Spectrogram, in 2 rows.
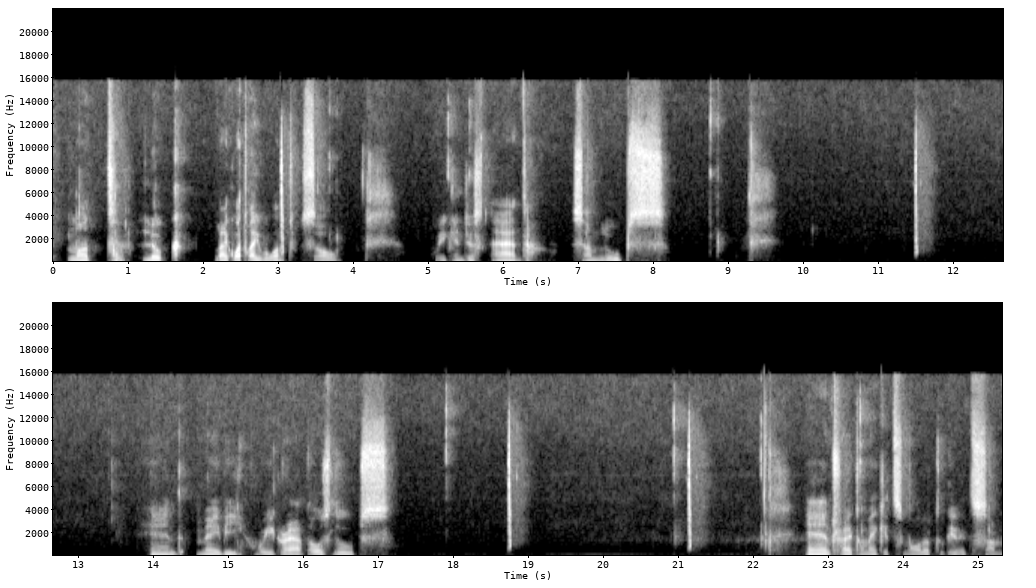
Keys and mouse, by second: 3.1 click, 3.8 Tab, 5.6 ctrl+r, 14.2 middle click, 18.8 shift+click, 23.5 s.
